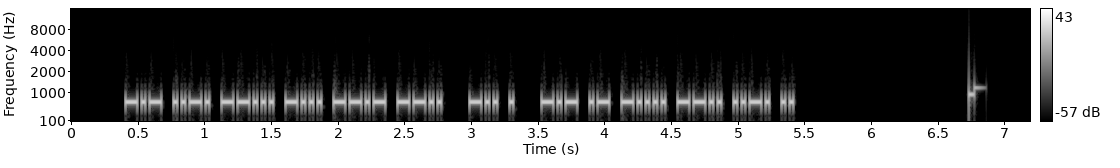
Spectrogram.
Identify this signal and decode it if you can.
Morse code, heard as a keyed tone, about 37 wpm, 700 Hz. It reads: KF7BQZ DE KA6ZFI
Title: USA Callsign DE Callsign - 6 Characters - 40wpm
